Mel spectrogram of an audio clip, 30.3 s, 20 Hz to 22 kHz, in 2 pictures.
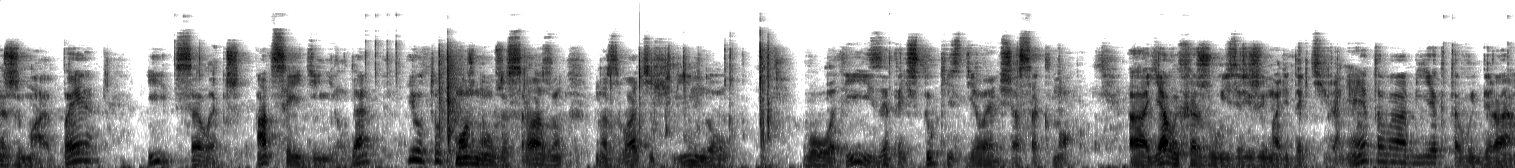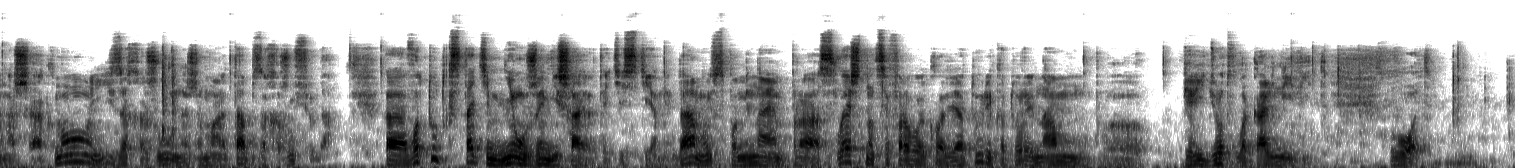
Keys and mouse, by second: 3.7-8.2 drag, 8.9-10.2 middle drag, 17.4-19.0 middle drag, 21.5 click, 26.0 click, 28.1 click, 28.6 KP_1, 29.7 KP_3.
